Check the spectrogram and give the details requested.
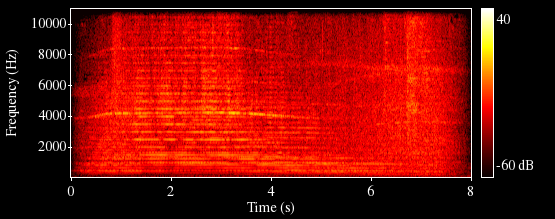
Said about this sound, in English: And it sounds like a freight train passing directly by us and is coming from every direction at the same time. We like are both freaked out. We look around all around us. There's no source of the sound.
